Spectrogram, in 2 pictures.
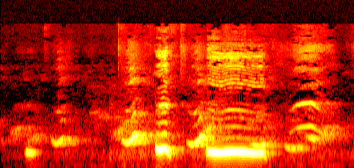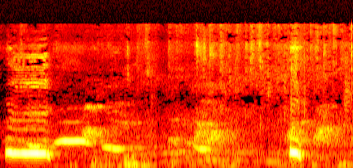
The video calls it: Gibbon calls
